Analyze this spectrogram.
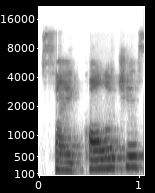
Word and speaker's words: psychology: Да, Существует вариант, что мы что буква П озвучивается. Да, сейчас очень много онлайн такого варианта произнесения слова psychology, но это неприемлемый для экзамена вариант. Пожалуйста, psychology, psychologists.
